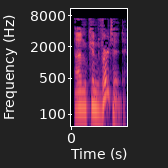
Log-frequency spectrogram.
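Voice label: "unconverted", British English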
